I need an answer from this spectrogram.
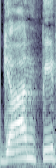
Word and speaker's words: ज्ञानपीठ: श्रेणी में ज्ञानपीठ अवार्ड इसको हिंदी में ज्ञानपीठ लिखने हैं यहां पे इंग्लिश में स्पेलिंग के से स्टार्ट होती है पर बोला उसको ज्ञानपीठ अवार्ड ही जाता है ज्ञानपीठ अवार्ड लिटरेचर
